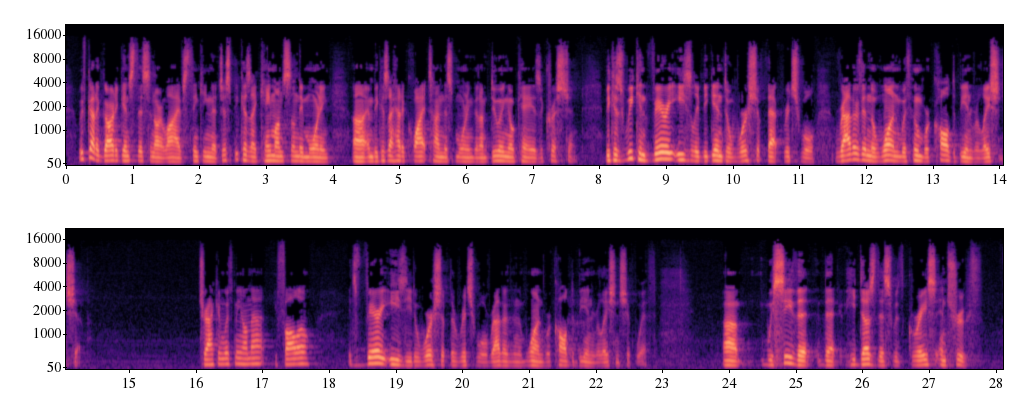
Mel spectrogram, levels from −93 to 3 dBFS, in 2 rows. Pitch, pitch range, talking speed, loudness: 125 Hz, 115-145 Hz, 200 wpm, -21 LUFS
